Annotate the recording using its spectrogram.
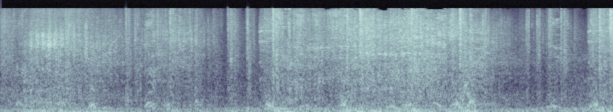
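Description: A large creature growls and roars.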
